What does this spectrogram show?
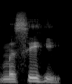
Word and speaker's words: Massia: so this is massia well the British pronounce it Massi but of course in Hindi in Punjabi is msii M okay and again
